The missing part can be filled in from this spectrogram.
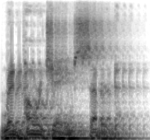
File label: Red powerchain severed, announcer male; Unreal Tournament; ut2004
